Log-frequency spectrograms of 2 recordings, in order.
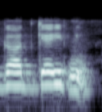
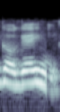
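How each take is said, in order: First: The words are pronounced in standard English. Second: The words are pronounced in a mangled, childlike way. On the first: The speaker calls it right. "se dice God gave me" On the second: The speaker calls it wrong. "no se dice God gave me"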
